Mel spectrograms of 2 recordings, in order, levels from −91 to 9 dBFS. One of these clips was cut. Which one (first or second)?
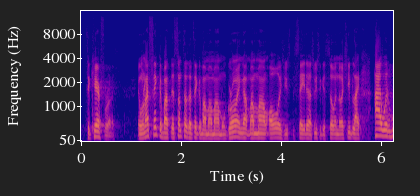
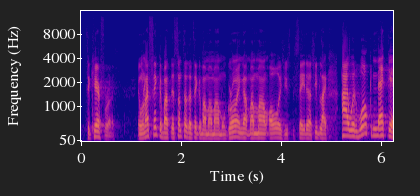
second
